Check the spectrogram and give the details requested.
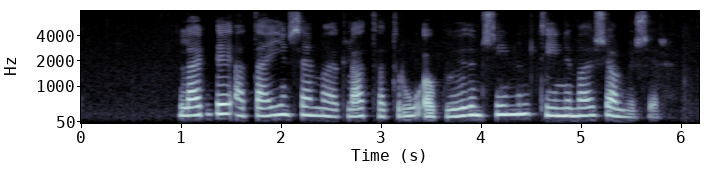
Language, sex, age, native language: Icelandic, female, 50-59, Icelandic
